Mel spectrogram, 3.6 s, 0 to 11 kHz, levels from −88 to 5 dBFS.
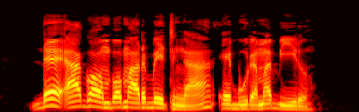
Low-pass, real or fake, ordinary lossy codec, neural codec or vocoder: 7.2 kHz; real; MP3, 48 kbps; none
